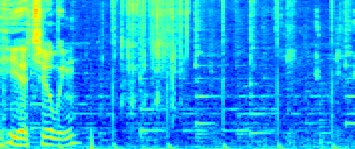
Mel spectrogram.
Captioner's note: crunch crunch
